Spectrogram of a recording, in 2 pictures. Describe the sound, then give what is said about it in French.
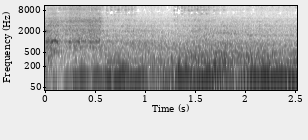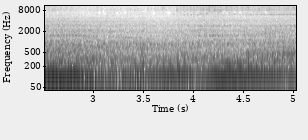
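A car engine revs steadily with a low droning rumble, rising in pitch as the car pulls away with a boy in the back seat, loud, with no voices. “À peine le temps d'un dernier baiser qu'il est déjà à l'arrière de la voiture, en compagnie d'un autre garçon, plus jeune d'un an ou deux.”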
